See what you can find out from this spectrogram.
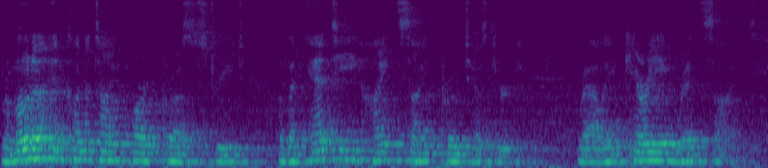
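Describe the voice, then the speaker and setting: A man's voice: mid-range voice, fairly even intonation, measured pace, warm tone. A man narrating the stage directions of a script at a table read. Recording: very echoey hall, far mic, faint noise.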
